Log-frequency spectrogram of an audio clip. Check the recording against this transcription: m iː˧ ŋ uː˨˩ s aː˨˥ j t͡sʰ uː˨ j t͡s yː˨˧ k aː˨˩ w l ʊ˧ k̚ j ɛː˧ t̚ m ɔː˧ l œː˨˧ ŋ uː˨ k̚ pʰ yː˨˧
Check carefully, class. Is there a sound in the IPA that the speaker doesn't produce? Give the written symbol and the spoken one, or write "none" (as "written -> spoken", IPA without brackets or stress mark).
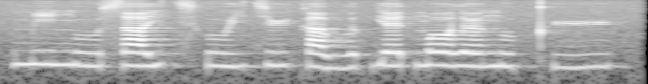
none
